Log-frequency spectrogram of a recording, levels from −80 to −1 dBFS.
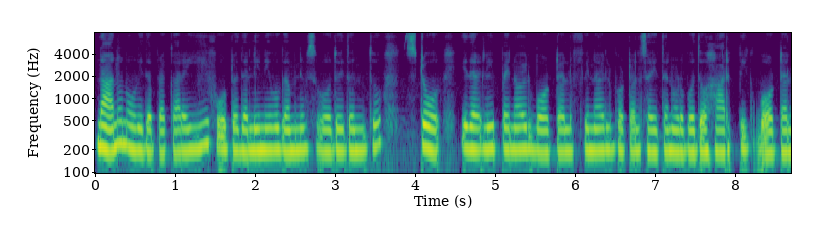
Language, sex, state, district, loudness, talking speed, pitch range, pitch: Kannada, female, Karnataka, Mysore, -16 LUFS, 130 wpm, 190-200 Hz, 195 Hz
